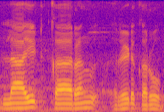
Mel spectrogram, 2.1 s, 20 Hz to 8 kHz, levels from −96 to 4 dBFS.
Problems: constant background noise, background conversations at intervals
